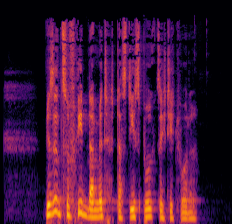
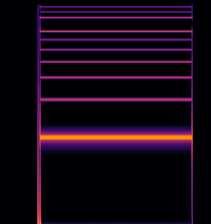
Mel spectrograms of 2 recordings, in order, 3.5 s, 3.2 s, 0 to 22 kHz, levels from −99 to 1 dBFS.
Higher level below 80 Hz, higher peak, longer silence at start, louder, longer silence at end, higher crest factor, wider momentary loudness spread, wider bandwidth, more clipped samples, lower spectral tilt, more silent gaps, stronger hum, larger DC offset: about the same, -50 dBFS vs -52 dBFS; first, -4 dBFS vs -14 dBFS; about the same, 0.7 s vs 0.6 s; about the same, -22 LUFS vs -21 LUFS; first, 0.55 s vs 0.3 s; first, 18 dB vs 10 dB; first, 10 LU vs 2 LU; second, 16 kHz vs over 20 kHz; neither; first, -5 dB/octave vs -0.5 dB/octave; neither; neither; neither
